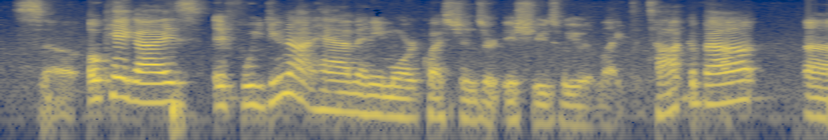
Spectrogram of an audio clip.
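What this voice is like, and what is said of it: Usual voice. Nothing is said of it.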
